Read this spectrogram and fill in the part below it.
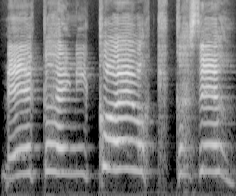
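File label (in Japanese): magi girl meikainikoewokikasen, Japanese; magi syozyo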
